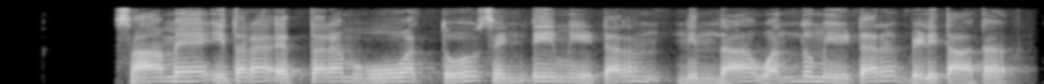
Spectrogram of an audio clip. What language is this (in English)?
Kannada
